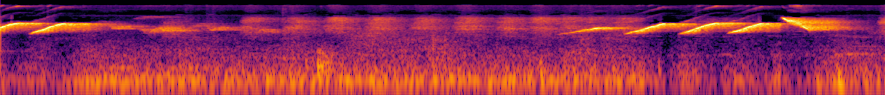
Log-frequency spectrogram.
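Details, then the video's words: Double-collared seedeater kept in captivity sings its tui-tui song at length, a high phrase of quick upward-sweeping whistles, a quiet gap, then another string of rising slurred notes. "coleira Tui Tui cantando muito"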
